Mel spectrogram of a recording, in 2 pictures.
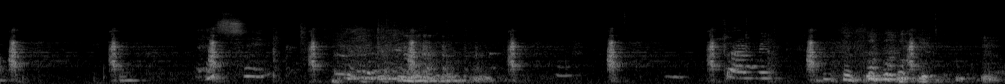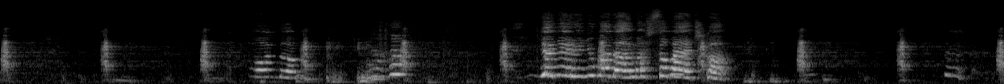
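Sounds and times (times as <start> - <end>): sharp clicks: 6.1 - 6.4
man whimpering and moaning: 19.5 - 19.8.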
